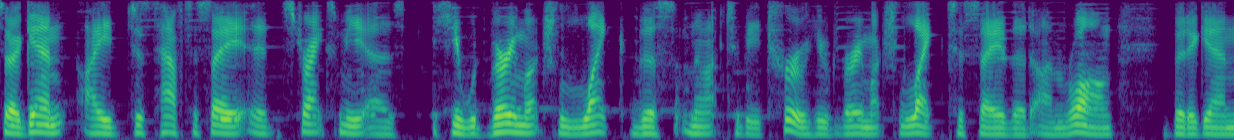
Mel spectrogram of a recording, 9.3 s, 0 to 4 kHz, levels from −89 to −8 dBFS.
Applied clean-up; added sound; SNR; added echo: neural mask model DeepFilterNet 3.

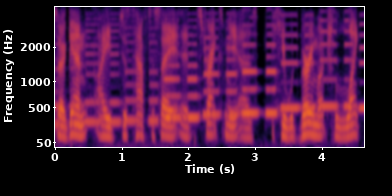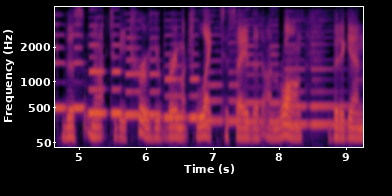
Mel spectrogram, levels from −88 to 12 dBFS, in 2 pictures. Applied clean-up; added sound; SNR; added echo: none; Wind instrument, woodwind instrument; 3 dB; none.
